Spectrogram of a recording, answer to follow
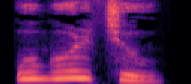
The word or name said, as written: ಉಗುಳ್ಚು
